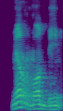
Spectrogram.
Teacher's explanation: Jadi sifat nun yang gunnah tidak ada lagi sifat nunnya. Jadi langsung ke ra. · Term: idgham kamil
